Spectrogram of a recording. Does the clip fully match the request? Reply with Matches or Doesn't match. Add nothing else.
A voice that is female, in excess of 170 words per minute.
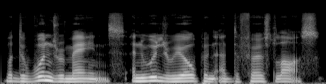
Doesn't match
